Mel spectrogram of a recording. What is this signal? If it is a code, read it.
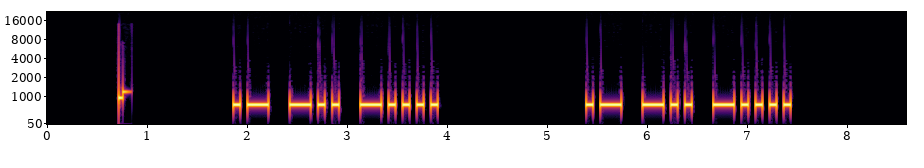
Morse code, heard as a keyed tone, about 17 wpm, 700 Hz. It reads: AD6 AD6
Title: USA Call Sign Prefixes - Repeated 2x - 17wpm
